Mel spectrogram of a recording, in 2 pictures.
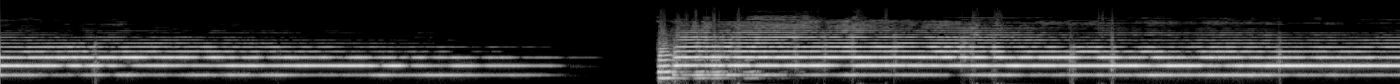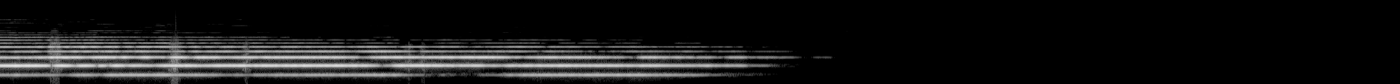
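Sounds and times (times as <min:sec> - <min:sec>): ram's horn long blast: 0:00.0 - 0:05.9, 0:06.6 - 0:22.0.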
